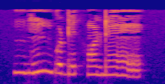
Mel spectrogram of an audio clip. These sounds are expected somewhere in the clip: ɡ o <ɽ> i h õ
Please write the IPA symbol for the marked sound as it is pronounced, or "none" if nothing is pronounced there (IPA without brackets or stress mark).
ɖ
